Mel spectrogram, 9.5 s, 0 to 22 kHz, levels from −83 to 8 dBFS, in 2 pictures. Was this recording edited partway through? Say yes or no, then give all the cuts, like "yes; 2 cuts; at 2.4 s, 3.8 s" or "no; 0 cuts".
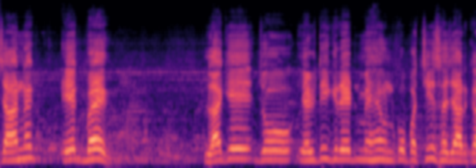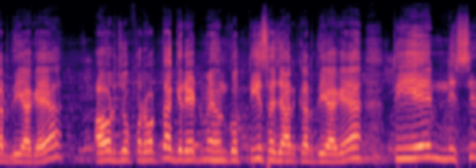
no; 0 cuts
